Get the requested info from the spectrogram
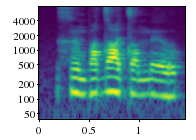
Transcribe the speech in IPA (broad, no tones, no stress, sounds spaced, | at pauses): x ə̃ b i dˤ i t ɔ m ø ʊ̯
